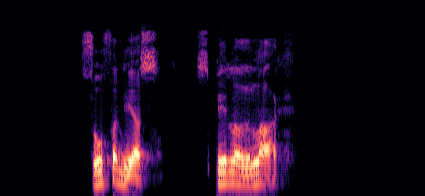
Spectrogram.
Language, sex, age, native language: Icelandic, male, 20-29, Icelandic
